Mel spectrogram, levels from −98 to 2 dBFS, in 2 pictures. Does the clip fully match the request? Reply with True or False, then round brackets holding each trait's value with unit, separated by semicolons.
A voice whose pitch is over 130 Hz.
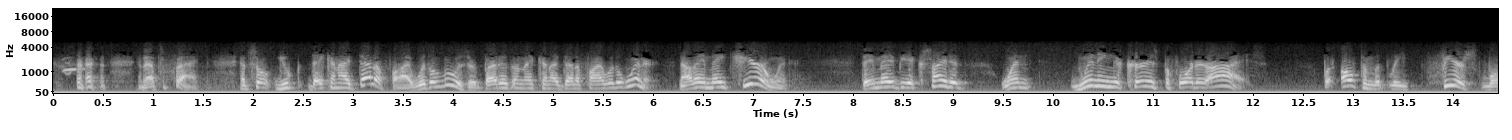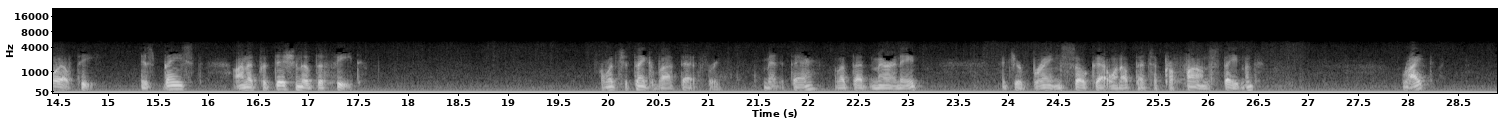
True (140 Hz)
